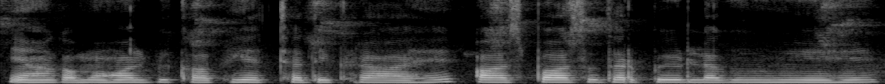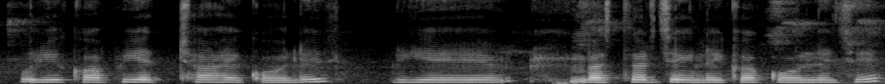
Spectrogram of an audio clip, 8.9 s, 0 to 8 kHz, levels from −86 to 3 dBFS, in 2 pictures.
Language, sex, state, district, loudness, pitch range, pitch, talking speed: Hindi, female, Chhattisgarh, Bastar, -27 LUFS, 205-215 Hz, 210 Hz, 185 wpm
